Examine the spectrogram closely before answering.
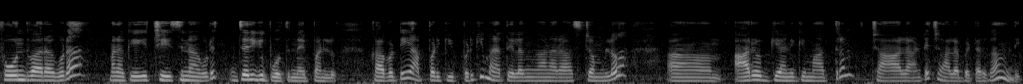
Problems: constant background noise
